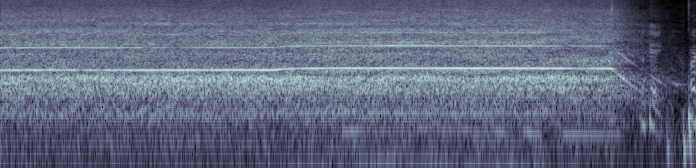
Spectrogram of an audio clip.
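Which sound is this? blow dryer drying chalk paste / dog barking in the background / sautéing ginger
blow dryer drying chalk paste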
